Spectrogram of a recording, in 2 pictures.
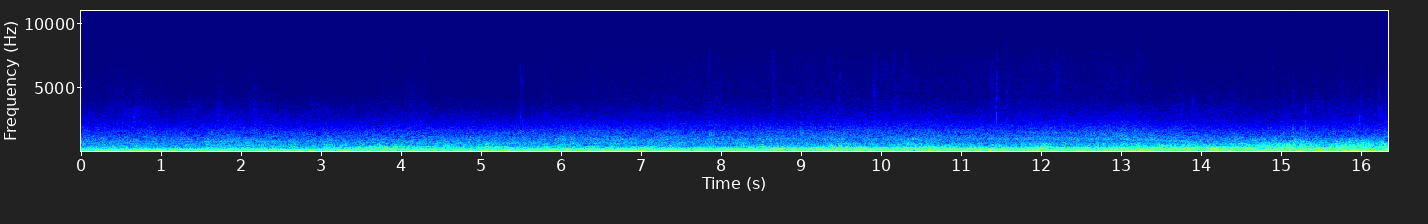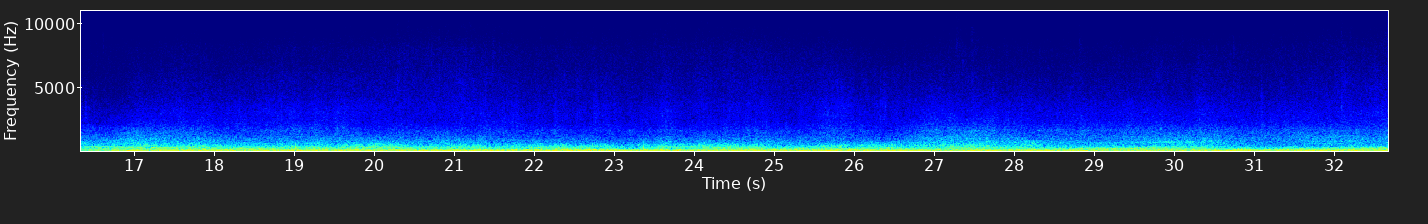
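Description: Wind buffeting the microphone, a rough low rumble that gets louder about seventeen seconds in.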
